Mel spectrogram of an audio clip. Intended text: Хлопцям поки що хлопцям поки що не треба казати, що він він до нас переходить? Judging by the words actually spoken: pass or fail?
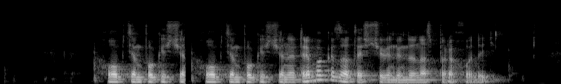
pass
